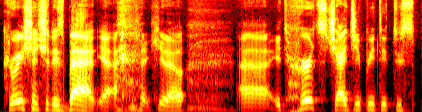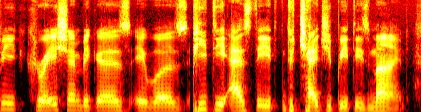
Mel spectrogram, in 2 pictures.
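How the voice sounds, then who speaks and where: A man's voice: mid-range voice, normal speed, sharp tone, no room sound. A man with Hungarian as his first language hosting a podcast, rambling through news in a casual, profane, joking way with lots of fillers. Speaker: podcast host.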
